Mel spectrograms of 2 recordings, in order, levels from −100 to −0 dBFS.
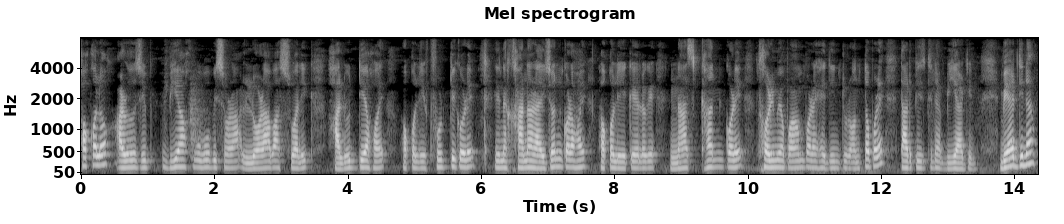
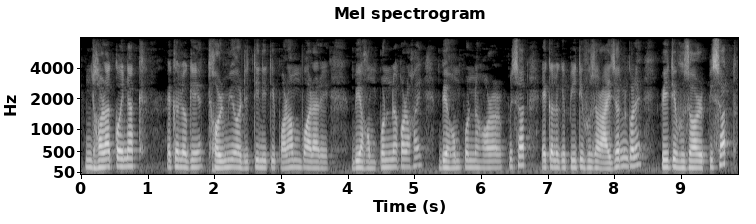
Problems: none marked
